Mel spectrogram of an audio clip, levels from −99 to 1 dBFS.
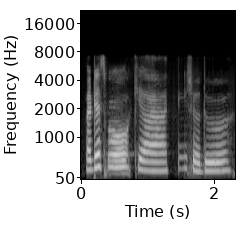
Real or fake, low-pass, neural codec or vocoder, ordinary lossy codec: fake; 7.2 kHz; codec, 16 kHz, 2 kbps, X-Codec, HuBERT features, trained on general audio; none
